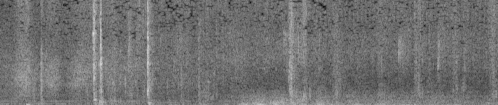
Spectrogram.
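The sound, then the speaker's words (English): Steady light rain patters across the whole recording under dark skies, with a few sharper drips standing out and a low rumble swelling partway through. No voices are heard. “It wasn't raining hard, but the skies were dark and the forecast had said the heavy stuff was on its way.”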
